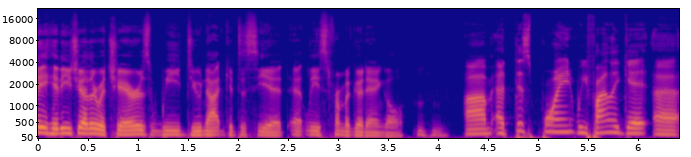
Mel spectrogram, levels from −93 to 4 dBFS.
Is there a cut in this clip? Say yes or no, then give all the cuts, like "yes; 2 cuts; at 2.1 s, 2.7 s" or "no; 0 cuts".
yes; 1 cut; at 4.2 s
